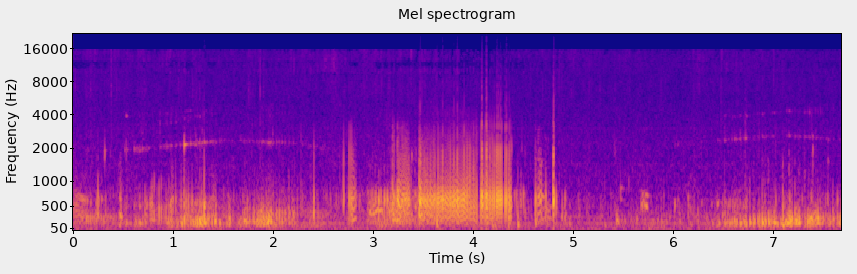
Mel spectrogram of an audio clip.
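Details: Low gurgling, bubbling stomach rumbles swelling and fading over several seconds; ordinary borborygmi.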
